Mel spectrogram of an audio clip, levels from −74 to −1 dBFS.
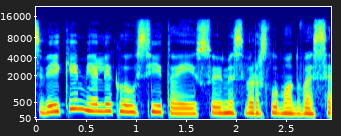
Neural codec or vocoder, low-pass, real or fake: none; 14.4 kHz; real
